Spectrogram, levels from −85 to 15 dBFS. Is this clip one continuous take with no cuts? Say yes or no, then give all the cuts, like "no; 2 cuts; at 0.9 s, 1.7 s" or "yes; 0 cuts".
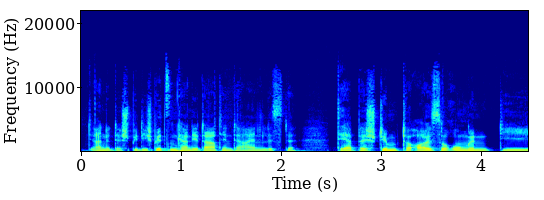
no; 1 cut; at 2.5 s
